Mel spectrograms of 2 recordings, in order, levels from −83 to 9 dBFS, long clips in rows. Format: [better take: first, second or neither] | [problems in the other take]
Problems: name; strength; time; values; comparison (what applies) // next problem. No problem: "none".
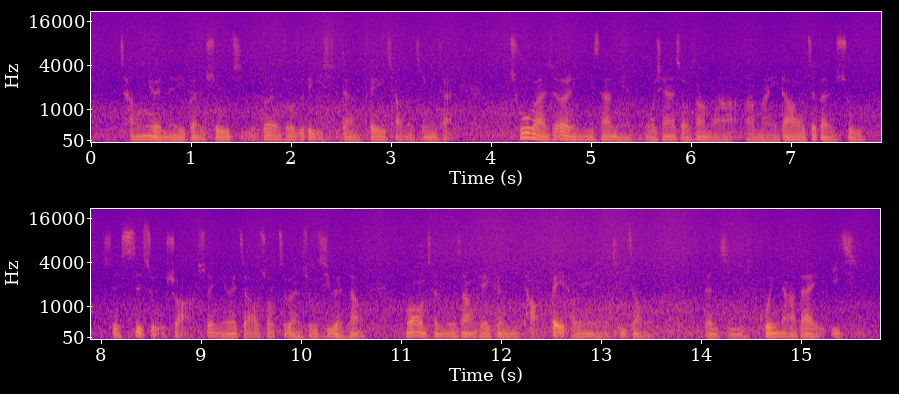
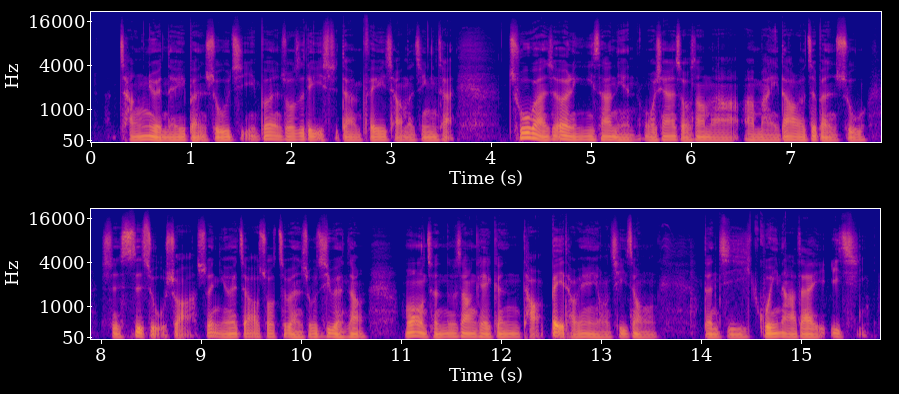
second | hiss; loud; throughout; 4 dB below the speech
